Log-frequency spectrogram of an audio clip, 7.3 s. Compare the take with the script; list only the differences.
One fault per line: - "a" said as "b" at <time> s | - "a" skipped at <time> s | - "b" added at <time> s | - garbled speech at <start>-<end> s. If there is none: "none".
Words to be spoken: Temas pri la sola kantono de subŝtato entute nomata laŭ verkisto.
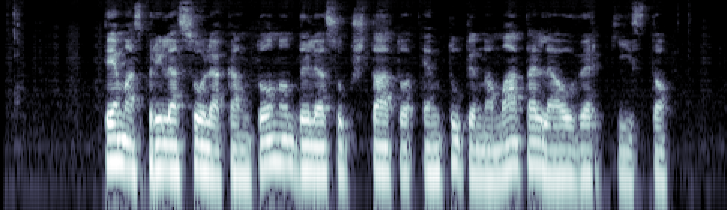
- "la" added at 3.2 s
